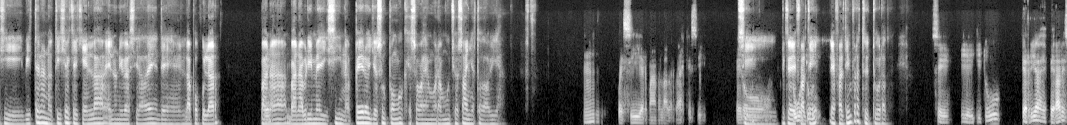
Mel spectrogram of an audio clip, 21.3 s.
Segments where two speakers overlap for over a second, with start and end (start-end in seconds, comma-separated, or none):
14.7-16.3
